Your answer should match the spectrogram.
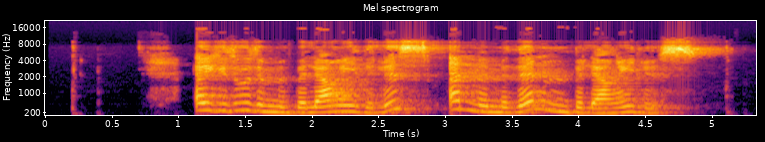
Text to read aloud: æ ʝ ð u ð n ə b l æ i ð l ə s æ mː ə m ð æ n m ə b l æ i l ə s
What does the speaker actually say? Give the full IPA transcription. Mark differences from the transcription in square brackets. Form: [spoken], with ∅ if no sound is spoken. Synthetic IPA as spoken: æ ʝ ð u ð [m] ə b l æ i ð l ə s æ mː ə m ð æ n m ə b l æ i l ə s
